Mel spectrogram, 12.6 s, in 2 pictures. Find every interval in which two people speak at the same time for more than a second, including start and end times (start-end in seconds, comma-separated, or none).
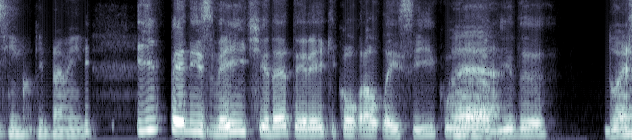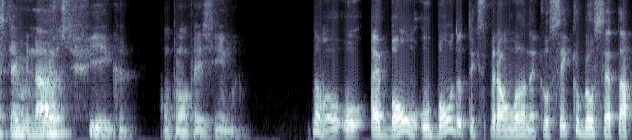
none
